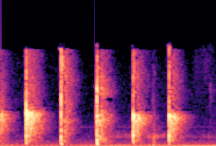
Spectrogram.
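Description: Hand claps welcoming a preacher at a church gathering: five sharp, crisp claps spaced evenly about a third of a second apart, each decaying quickly over a faint low hum.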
